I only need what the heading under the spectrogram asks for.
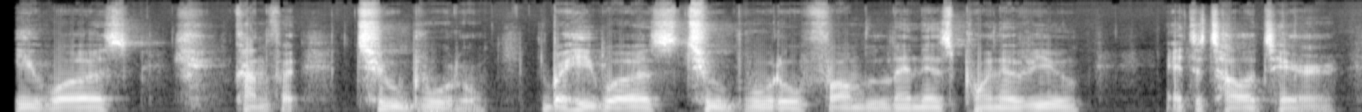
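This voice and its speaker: Deep-voiced man talking casually, fairly even. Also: moderate pace. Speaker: host answering history quiz questions. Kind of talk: casual reaction commentary, thinking aloud.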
